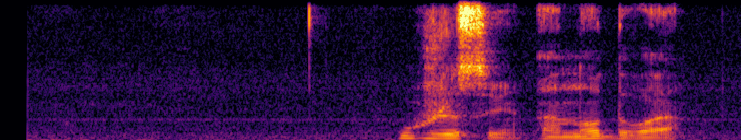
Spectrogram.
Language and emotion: Russian, neutral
